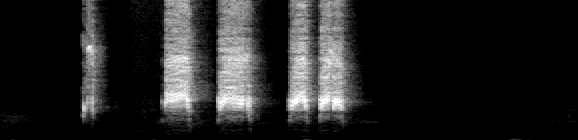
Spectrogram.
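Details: Black francolin, kept as a pet, giving a harsh, grating call of several short bursts: one brief note, then four loud rasping syllables in quick succession, indoors with no other sounds.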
